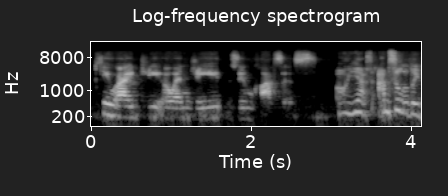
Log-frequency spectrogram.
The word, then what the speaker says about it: qigong: She's wondering if you wouldn't mind repeating the information about, and I'm not going to pronounce this correctly, QIGONG Zoom classes.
